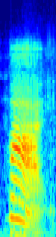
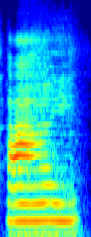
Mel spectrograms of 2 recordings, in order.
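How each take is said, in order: First: The pitch falls sharply from high to low. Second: The pitch stays high and level.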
